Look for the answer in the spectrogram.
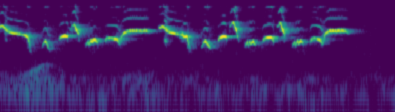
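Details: Lure song of an Oriental magpie-robin for competition birds: fast, clear whistled notes that swoop down and then rise. They repeat about twice a second in a lively, chattering stream before stopping.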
